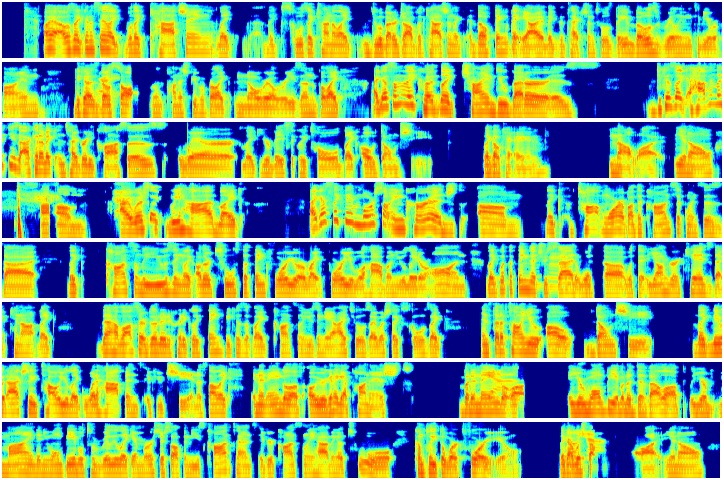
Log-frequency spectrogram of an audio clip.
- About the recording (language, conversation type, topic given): English, unstructured, Why is cheating still a major problem in schools?
- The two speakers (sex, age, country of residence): female, 20-24, United States; male, 20-24, United States
- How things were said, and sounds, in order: tapping; chuckle; other background noise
